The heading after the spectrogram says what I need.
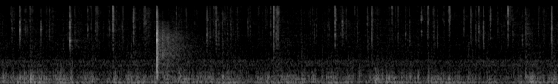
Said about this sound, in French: Alors prends aussi le temps de te laisser guider par les flammes dansantes et le doux crépitement.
